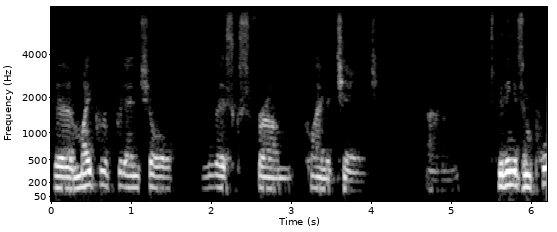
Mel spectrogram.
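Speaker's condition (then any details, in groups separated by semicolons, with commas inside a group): No condition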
